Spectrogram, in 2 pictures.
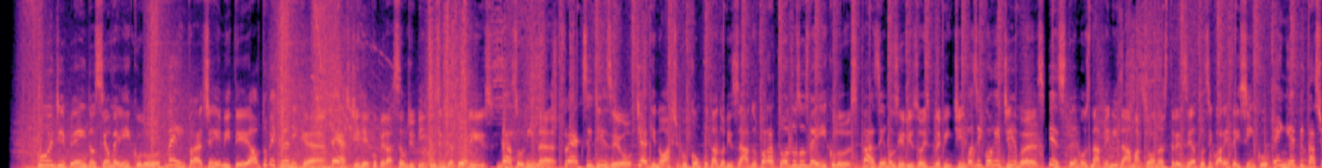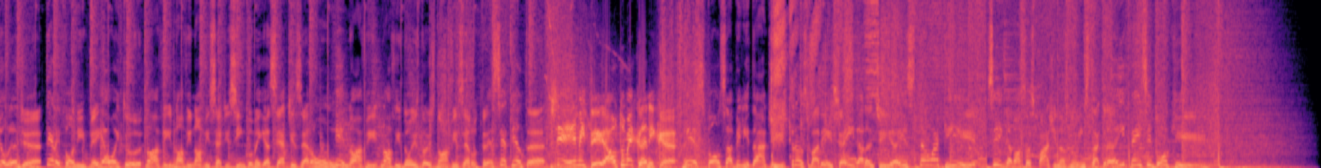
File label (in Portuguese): spot comercial; GMT Auto Mecanica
